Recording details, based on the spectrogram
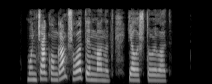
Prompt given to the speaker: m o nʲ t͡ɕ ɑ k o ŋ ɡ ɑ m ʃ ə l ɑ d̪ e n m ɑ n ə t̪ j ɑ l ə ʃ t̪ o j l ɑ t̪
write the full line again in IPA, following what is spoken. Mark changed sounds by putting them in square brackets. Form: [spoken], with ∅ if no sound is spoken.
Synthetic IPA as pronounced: m o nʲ t͡ɕ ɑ k o ŋ ɡ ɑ m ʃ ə l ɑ [t̪] e n m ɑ n ə t̪ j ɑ l ə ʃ t̪ o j l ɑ t̪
